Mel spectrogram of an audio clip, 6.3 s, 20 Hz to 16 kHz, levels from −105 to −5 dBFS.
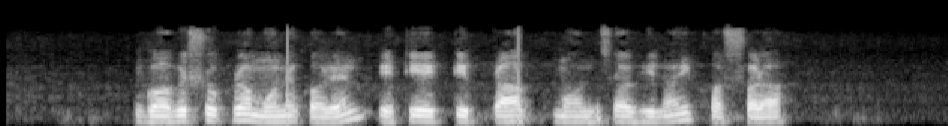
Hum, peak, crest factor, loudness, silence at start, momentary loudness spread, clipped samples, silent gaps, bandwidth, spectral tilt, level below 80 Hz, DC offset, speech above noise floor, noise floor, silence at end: none; -2 dBFS; 16 dB; -18 LUFS; 0.9 s; 7 LU; under 0.1%; none; 7.6 kHz; -8 dB/octave; -60 dBFS; under 0.1%; 55 dB; -72 dBFS; 1.1 s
